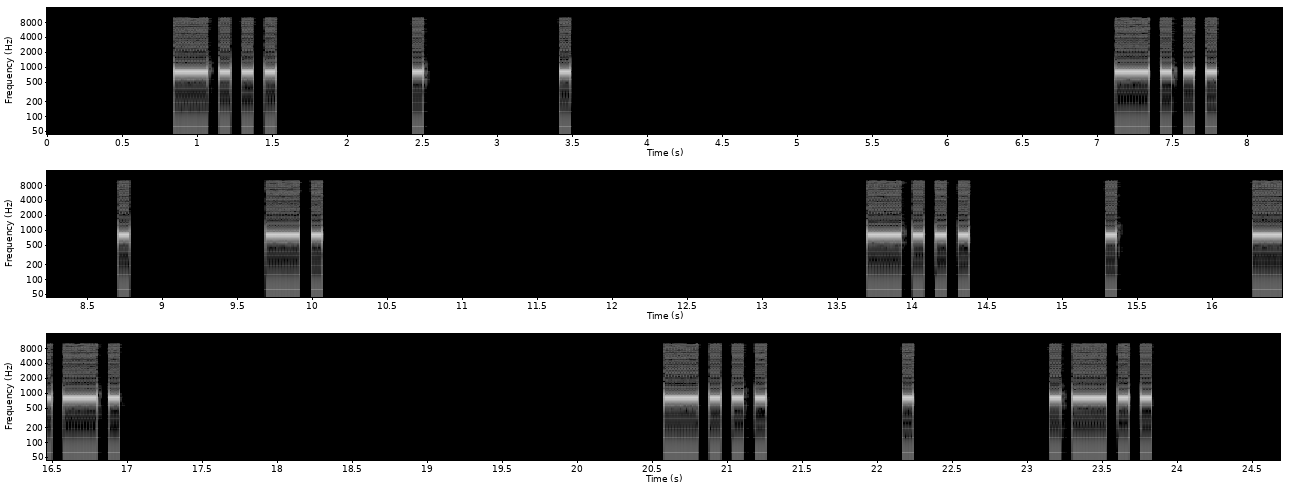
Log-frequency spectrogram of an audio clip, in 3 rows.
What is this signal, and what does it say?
Morse code, heard as a keyed tone, about 16 wpm, spaced as for 7 wpm, 800 Hz. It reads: BEE BEN BEG BEL
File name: Spaced Alphas / Spaced Alphas mp3s / Bs sp @15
